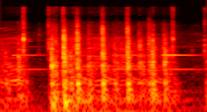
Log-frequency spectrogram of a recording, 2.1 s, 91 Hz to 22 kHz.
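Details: 1995 Ford power window motor hums and clicks rapidly while the glass stays put, sticking in spots going up and down; its internal gear is slipping.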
